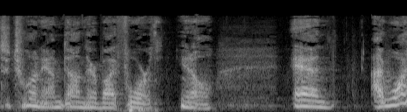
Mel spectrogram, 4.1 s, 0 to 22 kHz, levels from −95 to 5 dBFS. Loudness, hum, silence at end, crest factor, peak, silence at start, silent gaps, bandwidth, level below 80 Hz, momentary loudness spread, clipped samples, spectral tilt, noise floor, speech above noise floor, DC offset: -28 LUFS; none; 0 s; 20 dB; -8 dBFS; 0 s; none; 12.5 kHz; -48 dBFS; 19 LU; under 0.1%; -4.5 dB/octave; -50 dBFS; 23 dB; under 0.1%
